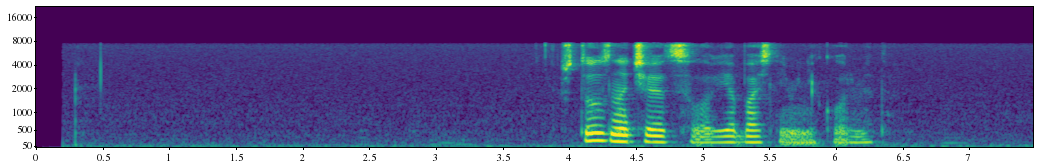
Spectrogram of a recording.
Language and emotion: Russian, neutral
